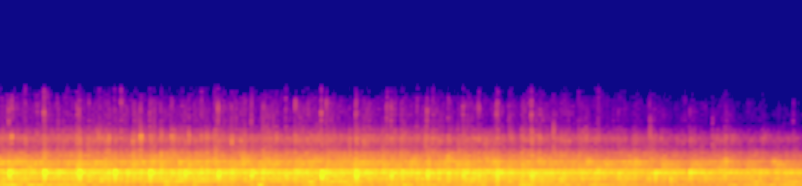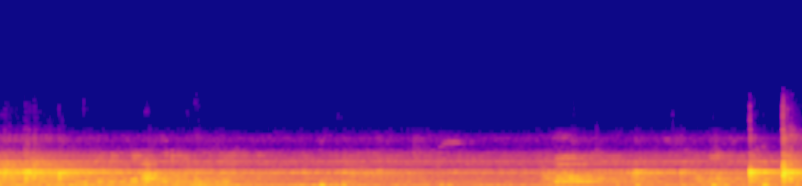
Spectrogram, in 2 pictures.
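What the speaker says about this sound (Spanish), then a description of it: "Un aplauso, por favor." Sustained applause from a crowd at an awards ceremony, dense clapping that gradually thins and fades, with a few scattered claps near the end.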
